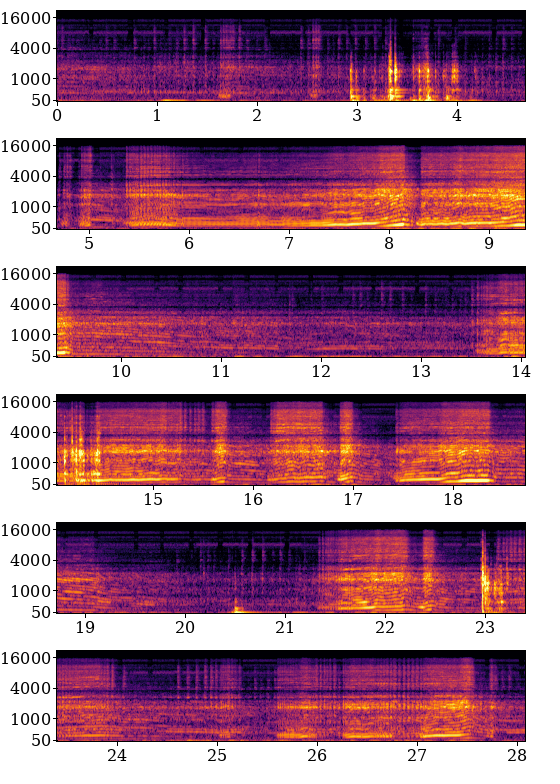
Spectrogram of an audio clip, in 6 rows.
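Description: Fantic 50 Scuderia's small two-stroke enduro engine revving up and falling back again and again as it climbs a rocky forest trail, its pitch rising in long sweeps. A few sharp knocks from the bike jolting over rocks come through the engine noise.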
